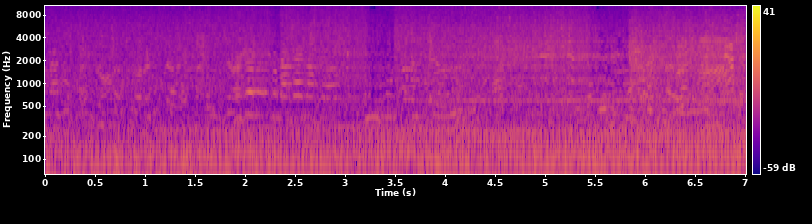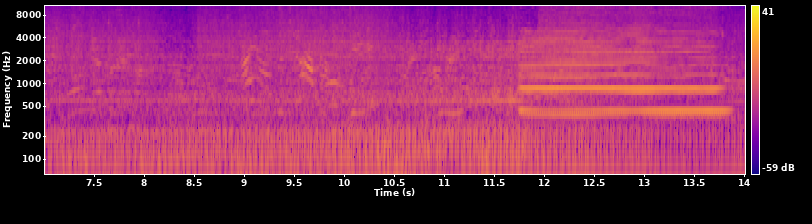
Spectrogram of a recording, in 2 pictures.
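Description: Ride-on miniature train's diesel-style locomotive running as it approaches, its engine rumble growing steadily louder. Near the end the locomotive sounds a chord horn, held for about two seconds, with passengers' voices faintly under it.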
